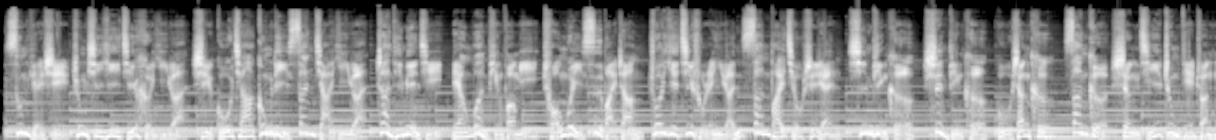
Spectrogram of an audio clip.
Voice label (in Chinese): 广告 医院, 国语男声配音; 吉林中西医院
